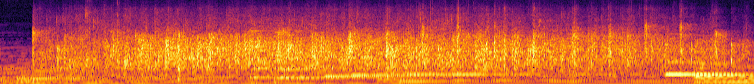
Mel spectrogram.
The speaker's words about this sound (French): acclame Dieu.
